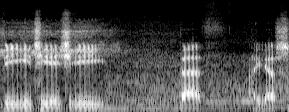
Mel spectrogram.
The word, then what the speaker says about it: Bethe: Another intriguing notion comes from John von Neumann, a mathematician and scientist described by Nobel laureate Hans Bethe, I guess is how you pronounce it, B-E-T-H-E, Bethe, I guess is how you pronounce it, as perhaps, quote, the smartest man who ever lived.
